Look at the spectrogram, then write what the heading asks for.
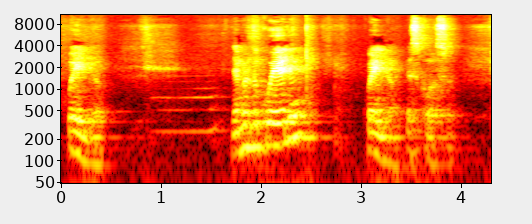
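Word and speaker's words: cuello: Lembra que 2 L's é som de LH, coelho.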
